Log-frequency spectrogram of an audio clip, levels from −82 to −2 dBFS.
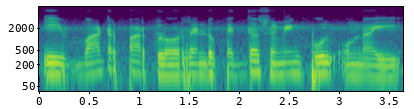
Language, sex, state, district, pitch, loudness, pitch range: Telugu, male, Telangana, Mahabubabad, 110 Hz, -17 LUFS, 100-115 Hz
